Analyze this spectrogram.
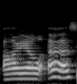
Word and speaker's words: ils: Il is he, il, and ils, it's they, so plural. But they're pronounced is exactly the same way, unless there are some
